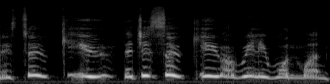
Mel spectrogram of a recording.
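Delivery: put-on tearful, pleading crying, very high-pitched. Recalling how she asked for a guinea pig; imitating someone crying. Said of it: "She started crying and she was like".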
